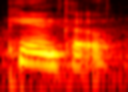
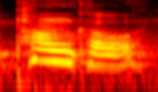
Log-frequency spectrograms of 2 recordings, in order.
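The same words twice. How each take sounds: First: It is said the usual English way. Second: It is said the Japanese way, with 'pan'. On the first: The speaker calls it wrong. "not panko" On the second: The speaker calls it right. "the word for bread is pronounced pan. So it should be panko"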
